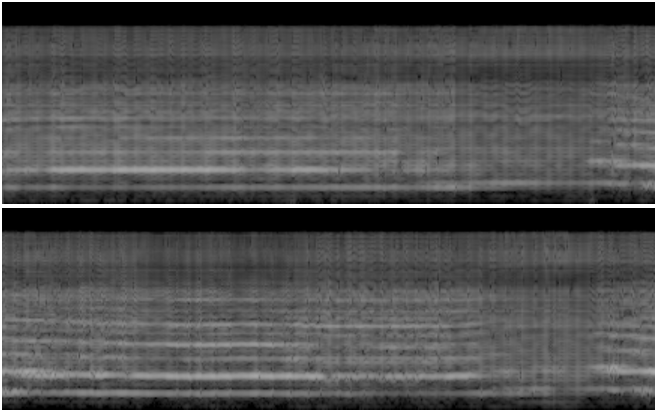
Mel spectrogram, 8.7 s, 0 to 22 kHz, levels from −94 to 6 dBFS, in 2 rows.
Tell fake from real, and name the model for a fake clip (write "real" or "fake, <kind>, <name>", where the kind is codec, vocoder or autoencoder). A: fake, vocoder, BigVGAN v2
